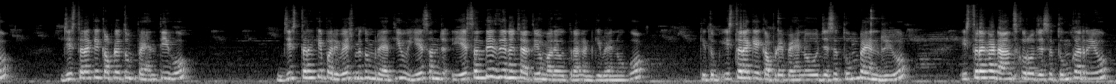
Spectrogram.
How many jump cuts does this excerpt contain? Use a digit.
0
